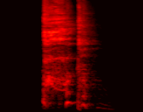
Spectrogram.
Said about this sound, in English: Sorry, I had a cough.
